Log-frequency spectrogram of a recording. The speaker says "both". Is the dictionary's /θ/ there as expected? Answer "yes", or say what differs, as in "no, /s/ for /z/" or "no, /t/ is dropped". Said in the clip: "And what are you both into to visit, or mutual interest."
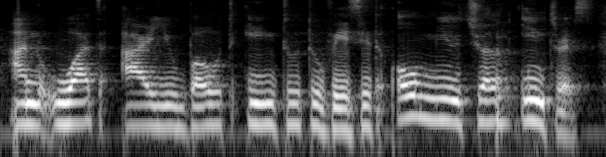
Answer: no, /t/ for /θ/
